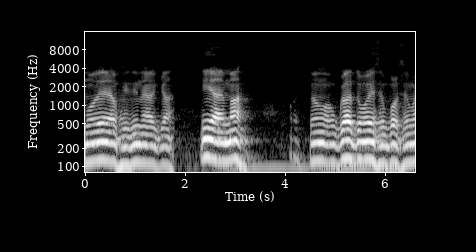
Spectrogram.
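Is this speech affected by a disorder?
Yes: amyotrophic lateral sclerosis; speech onset.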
